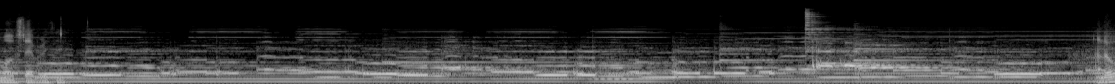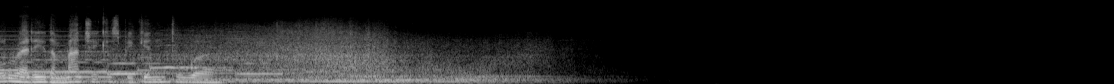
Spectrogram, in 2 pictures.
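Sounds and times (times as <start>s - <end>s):
mellotron music: 0.0s - 17.3s.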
